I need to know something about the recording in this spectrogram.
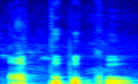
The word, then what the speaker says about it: আত্মপক্ষ: না এটি পক্ষ আর এই ত এর সাথে ম ফলা যুক্ত হলে ত টাকে একটি নাসিক্য ধ্বনি দিয়ে উচ্চারণ করতে হবে আত্ম আত্মপক্ষ রক্ষা রক্ষা বিপদে মোরে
